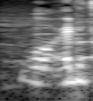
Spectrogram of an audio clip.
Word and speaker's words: Ward: A-F-I-Y-A. – And last name? – Ward, W-A-R-D.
